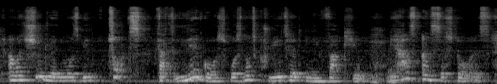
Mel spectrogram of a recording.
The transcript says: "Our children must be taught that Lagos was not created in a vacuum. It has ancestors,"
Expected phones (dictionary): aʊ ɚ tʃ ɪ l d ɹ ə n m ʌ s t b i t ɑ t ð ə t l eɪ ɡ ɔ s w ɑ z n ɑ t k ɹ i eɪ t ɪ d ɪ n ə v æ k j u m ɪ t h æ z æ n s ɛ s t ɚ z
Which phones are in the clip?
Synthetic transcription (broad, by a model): aʊ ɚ tʃ ɪ l d ɹ ə n m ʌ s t b i t ɑ t ð ə t l eɪ ɡ ɔ s w ɑ z n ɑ t k ɹ i eɪ t ɪ d ɪ n ə v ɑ k j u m ɪ t h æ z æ n s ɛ s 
